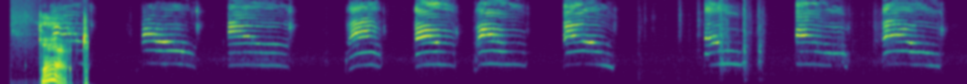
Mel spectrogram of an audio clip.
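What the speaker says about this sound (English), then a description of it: "Cat." A cat meows over and over, clear close calls at a steady pace after a loud brief opening sound.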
